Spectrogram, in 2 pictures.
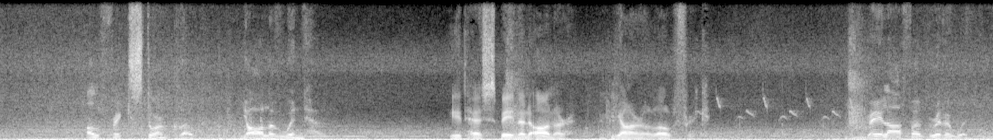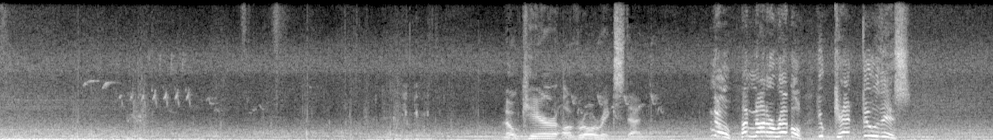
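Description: A man speaks calmly and firmly, close by.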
